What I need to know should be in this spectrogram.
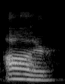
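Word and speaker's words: hour: We pronounce it एज़ आर।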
